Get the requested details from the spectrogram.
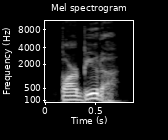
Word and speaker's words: Barbuda: Antigua, pronounced in TGA, and Barbuda, Barbuda, is located in the heart of the Caribbean Sea.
